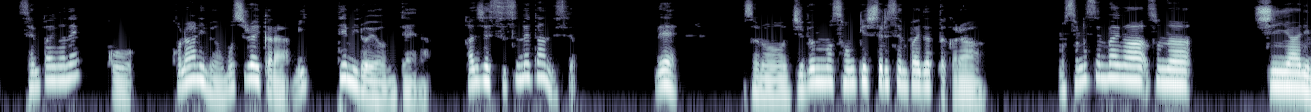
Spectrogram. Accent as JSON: {"language": "Japanese", "region": "Tohoku", "country": "Japan", "said": "出身は、東北地方です。"}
